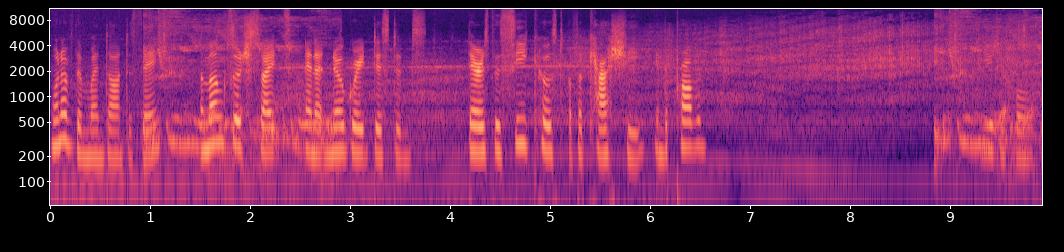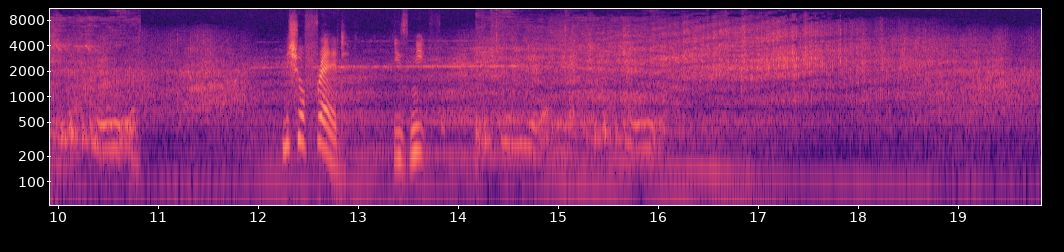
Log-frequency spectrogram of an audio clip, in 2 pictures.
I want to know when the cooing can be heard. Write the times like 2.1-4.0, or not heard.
0.9-3.0, 8.8-10.8, 14.2-16.1.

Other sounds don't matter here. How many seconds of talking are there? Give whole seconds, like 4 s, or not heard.
9 s.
